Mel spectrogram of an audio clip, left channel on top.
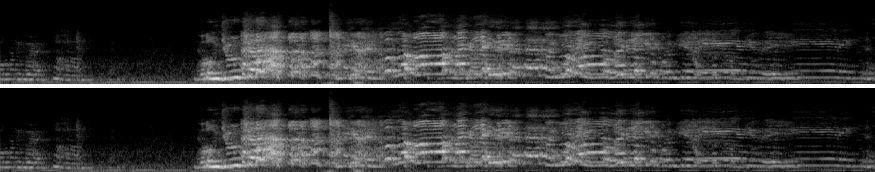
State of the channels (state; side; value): identical; both; correlation 1.00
